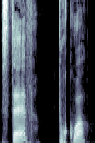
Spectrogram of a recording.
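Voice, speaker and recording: A woman's voice: medium pitch, sing-song, extremely slow, no room sound, studio quality. An actress playing a skeptical young woman officer in a sci-fi audio drama, questioning and coolly teasing. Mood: skeptical, coy. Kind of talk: French audio drama dialogue.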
